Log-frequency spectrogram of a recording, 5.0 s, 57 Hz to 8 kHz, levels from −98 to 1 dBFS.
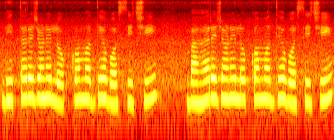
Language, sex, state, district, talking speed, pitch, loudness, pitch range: Odia, female, Odisha, Malkangiri, 120 wpm, 240 Hz, -15 LUFS, 220-250 Hz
